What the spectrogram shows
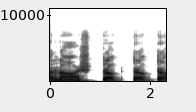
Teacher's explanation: र को पूरा बोलना है। र पूरा होता है यहां पे।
